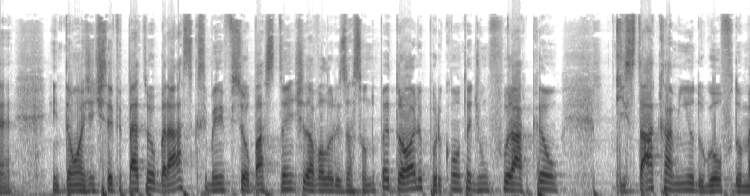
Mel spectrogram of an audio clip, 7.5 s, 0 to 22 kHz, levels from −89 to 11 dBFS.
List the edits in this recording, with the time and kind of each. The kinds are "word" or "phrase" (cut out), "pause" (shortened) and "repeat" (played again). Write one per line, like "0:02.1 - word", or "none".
none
